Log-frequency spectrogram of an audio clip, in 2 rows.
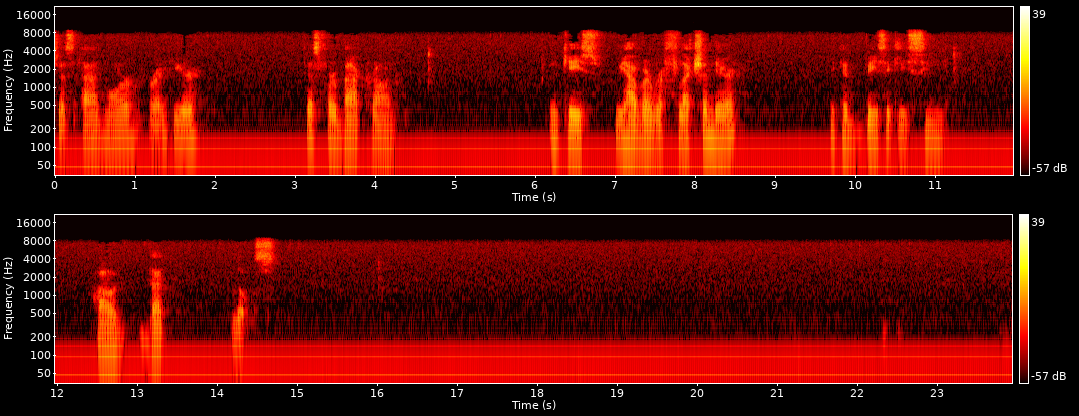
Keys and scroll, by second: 0.0-0.6 typing, 4.1-4.5 typing, 5.9 typing, 7.9 typing, 10.7-11.1 typing, 13.1 w, 14.9-15.9 typing, 17.4-18.2 typing, 19.5-20.6 typing, 21.9-23.9 typing.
